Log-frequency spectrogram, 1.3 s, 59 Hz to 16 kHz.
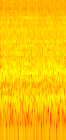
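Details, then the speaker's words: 2019 Dodge Ram 1500 Classic Tradesman after throttle body and intake cleaning and reinstall: short, steady, even idle hum with radiator fan whoosh, no stumble or surge; running normally. "All right, so we're going to turn on the truck and see how she pers. Okay, everything seems to be running perfectly. Radiator fan is good."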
